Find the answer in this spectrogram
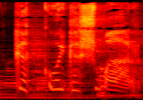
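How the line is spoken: Groaning. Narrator (Russian): простонал Майло

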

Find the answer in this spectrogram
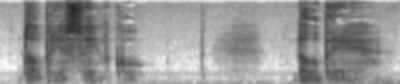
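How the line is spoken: Quiet. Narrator (Russian): сказал тихо Бульба

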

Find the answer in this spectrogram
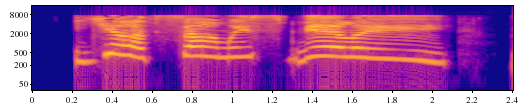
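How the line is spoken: Shrieked. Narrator (Russian): завизжал Чижик

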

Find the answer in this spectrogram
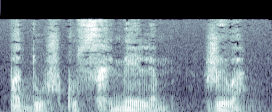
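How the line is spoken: Whispered order. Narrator (Russian): шепотом приказал

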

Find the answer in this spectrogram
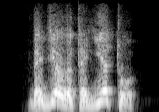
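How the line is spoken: Psychopath shouting. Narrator (Russian): закричал ему в бородку психопат

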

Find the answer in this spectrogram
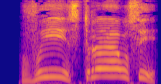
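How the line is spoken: Angry shout. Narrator (Russian): крикнул он и сердито

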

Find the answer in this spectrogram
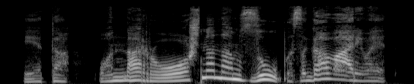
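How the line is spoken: Whisper in ear. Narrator (Russian): шепнул мне на ухо Вадик

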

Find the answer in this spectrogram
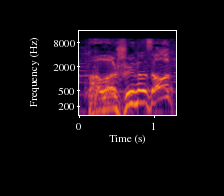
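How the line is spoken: Roaring robber. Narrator (Russian): взревел один из разбойников

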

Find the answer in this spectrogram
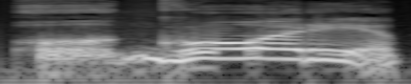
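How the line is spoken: Pitiful, sobbing. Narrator (Russian): произнес бедный Нигель и всхлипнул

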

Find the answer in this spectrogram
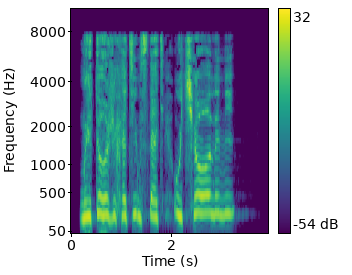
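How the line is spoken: Hoarse wheeze. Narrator (Russian): Просипел капитан Буль-Буль

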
